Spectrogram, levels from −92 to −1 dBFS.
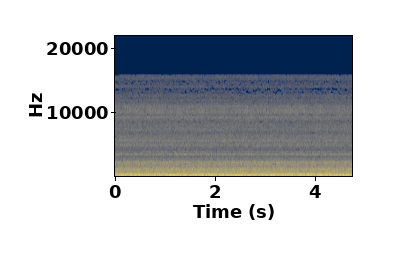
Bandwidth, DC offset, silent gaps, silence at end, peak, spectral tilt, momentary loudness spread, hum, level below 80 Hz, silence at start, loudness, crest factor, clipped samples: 16 kHz; under 0.1%; none; 0 s; -6 dBFS; -6 dB/octave; 1 LU; none; -46 dBFS; 0 s; -17 LUFS; 12 dB; under 0.1%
